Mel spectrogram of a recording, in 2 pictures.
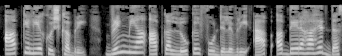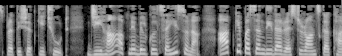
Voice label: Hindi Voice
